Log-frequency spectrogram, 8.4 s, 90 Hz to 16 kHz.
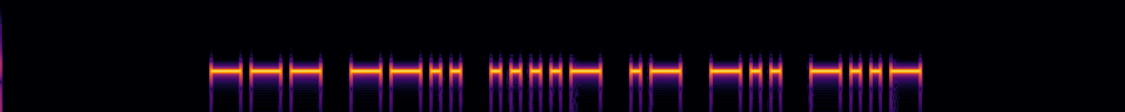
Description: Morse code, heard as a keyed tone, about 16 wpm, 600 Hz. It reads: OZ4ADX
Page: Kaldesignaler 16 wpm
